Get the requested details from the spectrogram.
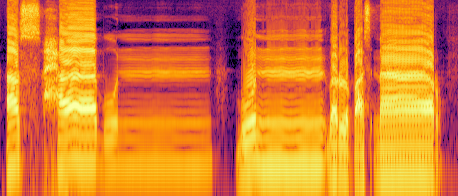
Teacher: Di sini ada gunnah. Pada lafal nun, cara membacanya yaitu ditahan suara nunnya. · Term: ghunah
